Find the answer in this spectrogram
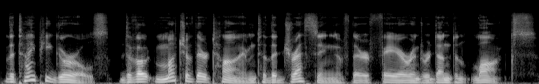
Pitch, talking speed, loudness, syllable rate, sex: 105 Hz, 190 wpm, -18 LUFS, 4.5 syllables/s, male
